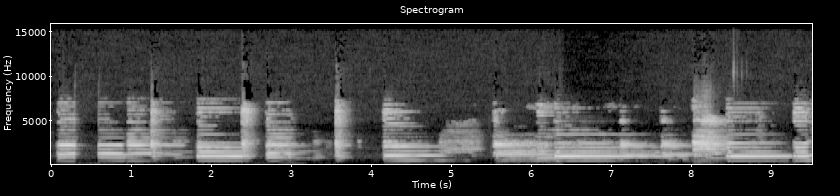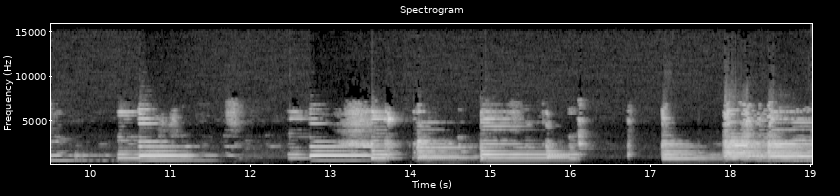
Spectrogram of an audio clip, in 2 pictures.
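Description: Acoustic guitar with a capo playing picked chords as a song's introduction, each chord ringing briefly before the next, heard played back through a laptop's speakers.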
